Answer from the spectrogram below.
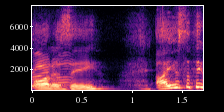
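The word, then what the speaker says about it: Audeze: And in the beginning when they had the apostrophe, when it was, because that's how they got the people to pronounce Odyssey.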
